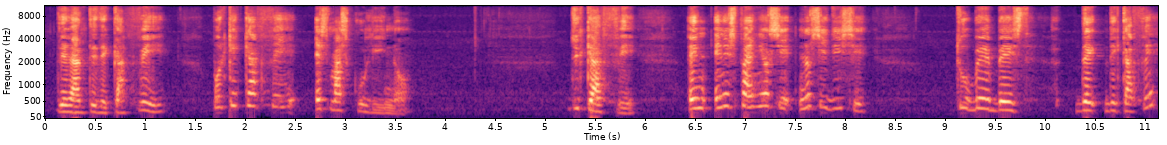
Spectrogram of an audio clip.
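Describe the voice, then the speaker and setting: An older woman teaching with patient explanations, repeating example phrases slowly. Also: a little high, vocal fry, bright, forceful tone, husky. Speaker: language teacher.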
